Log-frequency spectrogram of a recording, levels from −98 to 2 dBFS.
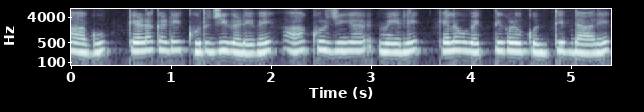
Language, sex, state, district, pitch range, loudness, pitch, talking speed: Kannada, female, Karnataka, Bidar, 240-260 Hz, -13 LUFS, 250 Hz, 100 wpm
